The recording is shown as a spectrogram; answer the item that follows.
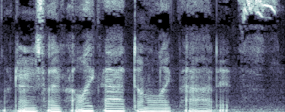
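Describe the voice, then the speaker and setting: A woman speaks very low and softly, with a whispery edge and plenty of vocal fry. She narrates her gameplay casually in an ASMR style, unhurried and thinking aloud, with little movement in pitch. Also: little pitch movement, a little hiss or hum. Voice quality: soft, whispery, breathy undertone. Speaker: gaming video host. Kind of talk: soft-spoken ASMR Minecraft gameplay commentary.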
